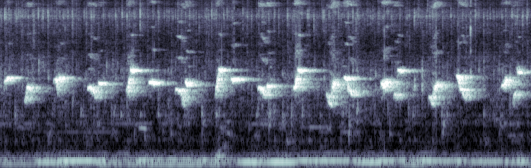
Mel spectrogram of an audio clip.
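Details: Yellow-vented bulbul delivering continuous 'ropel santai' song for training caged birds: dense run of short, sweet whistled phrases, each dipping or rising, packed closely together, with low humming noise beneath.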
